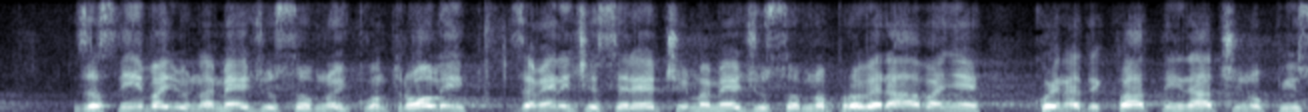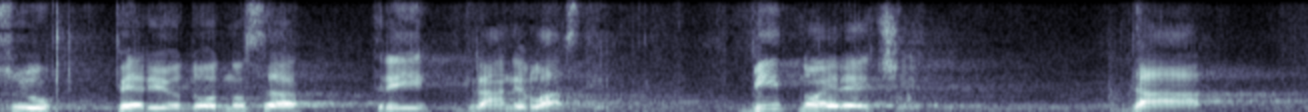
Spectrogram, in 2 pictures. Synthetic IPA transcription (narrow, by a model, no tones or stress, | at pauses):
zasniːʋajuname̞d͡ʑuso̞bno̞jko̞nt̪ɾo̞ːlizame̞nit͡ɕe̞se̞ɾe̞ːt͡ʃimame̞d͡ʑuso̞bno̞pɾo̞ʋe̞ɾaːʋaɲe̞ | ko̞je̞naːd̪e̞kʋat̪ninaːt͡ʃinopisujupe̞ɾio̞d̪o̞d̪no̞sat̪ɾiːɡɾaːne̞ʋlˠa̰ːst̪ḭ | bit̪no̞je̞ɾe̞t͡ɕḭ | d̪a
